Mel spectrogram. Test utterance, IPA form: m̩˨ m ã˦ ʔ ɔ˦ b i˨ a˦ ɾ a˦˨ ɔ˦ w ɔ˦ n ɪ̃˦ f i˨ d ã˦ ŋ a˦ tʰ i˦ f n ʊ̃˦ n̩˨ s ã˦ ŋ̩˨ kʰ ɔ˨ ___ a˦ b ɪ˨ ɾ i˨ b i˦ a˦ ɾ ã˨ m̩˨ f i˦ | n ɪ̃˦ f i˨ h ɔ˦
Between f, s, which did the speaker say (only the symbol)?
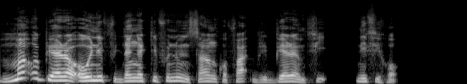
f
